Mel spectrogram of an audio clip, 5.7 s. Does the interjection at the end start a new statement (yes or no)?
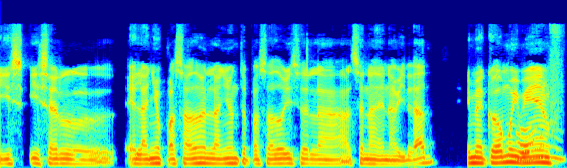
no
